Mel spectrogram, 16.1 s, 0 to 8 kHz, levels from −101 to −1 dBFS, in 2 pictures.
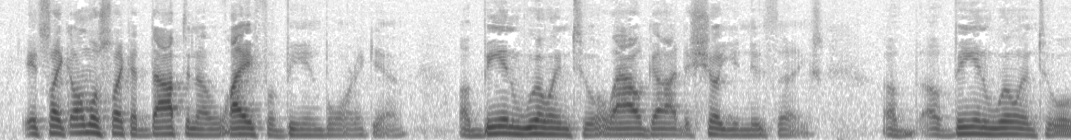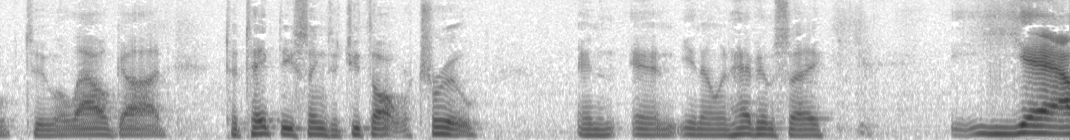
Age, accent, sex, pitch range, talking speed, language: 40-59, American, male, 120-140 Hz, 180 wpm, English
